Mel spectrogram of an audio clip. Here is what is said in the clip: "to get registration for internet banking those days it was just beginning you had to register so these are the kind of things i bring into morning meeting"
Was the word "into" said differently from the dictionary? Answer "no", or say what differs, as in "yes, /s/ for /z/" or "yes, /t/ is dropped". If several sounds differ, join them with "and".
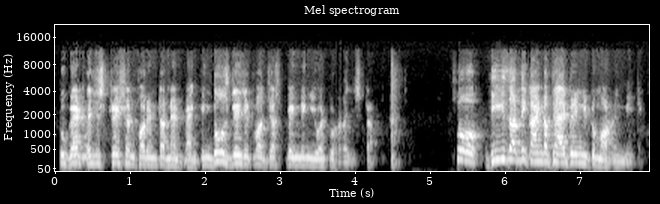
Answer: yes, /n/ is dropped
